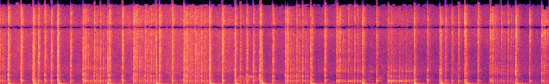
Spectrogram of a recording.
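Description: Marching band playing a steady march beat: bass drum strikes about twice a second under snare and sharp wood-block-like clicks, with the band's melody faint above the drums.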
